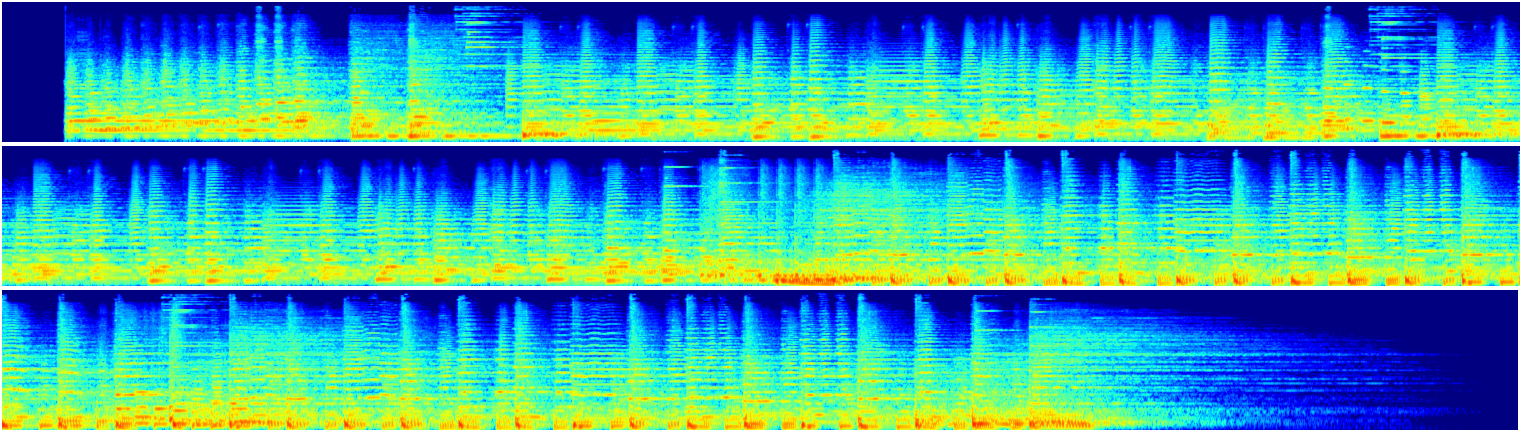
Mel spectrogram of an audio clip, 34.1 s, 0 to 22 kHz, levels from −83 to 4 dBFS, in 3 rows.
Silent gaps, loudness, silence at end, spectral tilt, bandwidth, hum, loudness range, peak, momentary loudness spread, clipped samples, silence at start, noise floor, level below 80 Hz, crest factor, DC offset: none; -19 LUFS; 2.15 s; -5 dB/octave; 20 kHz; none; 4 LU; -2 dBFS; 6 LU; under 0.1%; 0.45 s; -75 dBFS; -30 dBFS; 16 dB; under 0.1%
